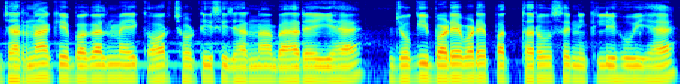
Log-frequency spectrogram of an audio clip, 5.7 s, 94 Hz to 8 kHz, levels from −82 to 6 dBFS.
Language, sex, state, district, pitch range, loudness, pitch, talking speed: Hindi, male, Jharkhand, Deoghar, 120-130 Hz, -20 LUFS, 125 Hz, 220 wpm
